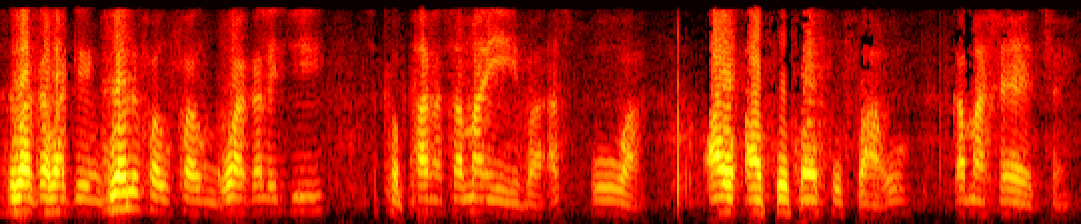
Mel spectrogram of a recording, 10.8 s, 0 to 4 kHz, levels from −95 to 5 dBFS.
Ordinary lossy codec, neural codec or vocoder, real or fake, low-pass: AAC, 16 kbps; vocoder, 22.05 kHz, 80 mel bands, WaveNeXt; fake; 3.6 kHz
